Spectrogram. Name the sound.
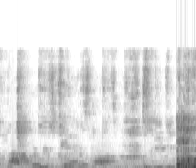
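coughing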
